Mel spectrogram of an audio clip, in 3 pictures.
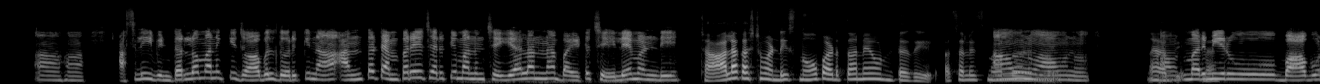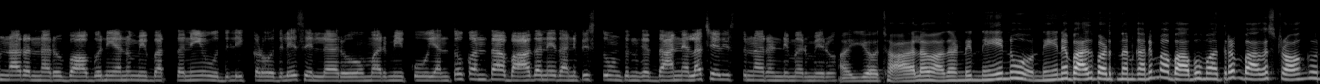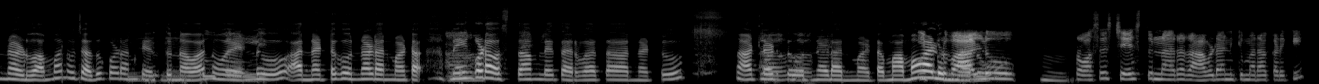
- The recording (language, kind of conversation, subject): Telugu, podcast, స్వల్ప కాలంలో మీ జీవితాన్ని మార్చేసిన సంభాషణ ఏది?
- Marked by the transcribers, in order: in English: "వింటర్‌లో"; in English: "టెంపరేచర్‌కి"; in English: "స్నో"; in English: "స్నోలో"; other background noise; in English: "స్ట్రాంగ్"; sniff; in English: "ప్రాసెస్"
